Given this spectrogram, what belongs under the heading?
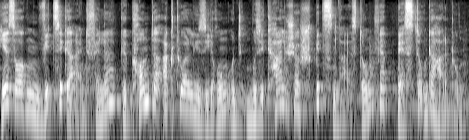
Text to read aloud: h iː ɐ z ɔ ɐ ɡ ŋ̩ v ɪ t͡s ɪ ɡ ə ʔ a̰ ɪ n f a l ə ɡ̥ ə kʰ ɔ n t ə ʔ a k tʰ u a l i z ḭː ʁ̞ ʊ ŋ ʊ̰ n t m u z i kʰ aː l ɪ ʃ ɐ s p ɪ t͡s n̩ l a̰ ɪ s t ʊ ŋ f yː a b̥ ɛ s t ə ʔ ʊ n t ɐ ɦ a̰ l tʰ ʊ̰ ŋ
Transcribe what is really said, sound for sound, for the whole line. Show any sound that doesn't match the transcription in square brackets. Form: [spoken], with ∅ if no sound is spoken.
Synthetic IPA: h iː ɐ z ɔ ɐ ɡ ŋ̩ v ɪ t͡s ɪ ɡ ə ʔ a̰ ɪ n f [ɛ] l ə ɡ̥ ə kʰ ɔ n t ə ʔ a k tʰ u a l i z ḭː ʁ̞ ʊ ŋ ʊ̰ n t m u z i kʰ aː l ɪ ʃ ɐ [ʃ] p ɪ t͡s n̩ l a̰ ɪ s t ʊ ŋ f yː [ɐ] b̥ ɛ s t ə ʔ ʊ n t ɐ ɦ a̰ l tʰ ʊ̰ ŋ

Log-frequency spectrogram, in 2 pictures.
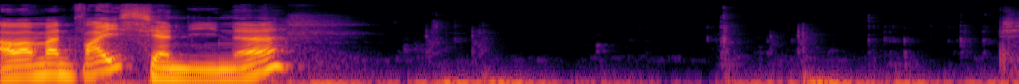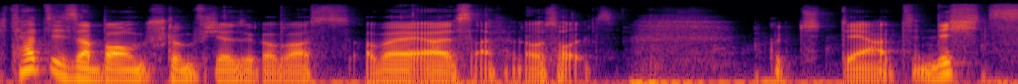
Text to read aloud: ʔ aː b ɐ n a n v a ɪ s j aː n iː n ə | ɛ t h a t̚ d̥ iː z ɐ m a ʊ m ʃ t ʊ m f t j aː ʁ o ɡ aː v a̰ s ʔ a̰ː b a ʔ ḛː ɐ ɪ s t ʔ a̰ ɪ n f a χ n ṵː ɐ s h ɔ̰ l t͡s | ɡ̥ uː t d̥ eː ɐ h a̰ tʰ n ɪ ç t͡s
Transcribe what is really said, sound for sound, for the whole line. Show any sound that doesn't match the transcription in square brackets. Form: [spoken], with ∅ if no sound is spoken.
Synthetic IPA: ʔ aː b ɐ [m] a n v a ɪ s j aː n iː n ə | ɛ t h a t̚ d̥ iː z ɐ [b] a ʊ m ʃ t ʊ m f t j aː [z] o ɡ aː v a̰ s ʔ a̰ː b [ɐ] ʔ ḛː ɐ ɪ s t ʔ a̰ ɪ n f a χ n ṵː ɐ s h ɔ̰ l t͡s | ɡ̥ uː t d̥ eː ɐ h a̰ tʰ n ɪ ç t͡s

